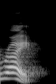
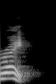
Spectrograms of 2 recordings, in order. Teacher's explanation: We hear the T in right as a stop T.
